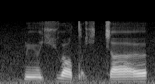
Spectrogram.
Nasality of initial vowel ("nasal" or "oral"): nasal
